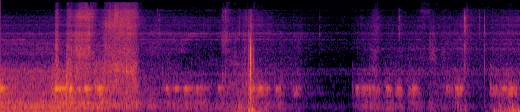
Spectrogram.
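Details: Jenn-Air high-end French three-door refrigerator with ice maker giving quick, high, bird-like chirps in short irregular bursts with soft knocks; the maker calls this normal.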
